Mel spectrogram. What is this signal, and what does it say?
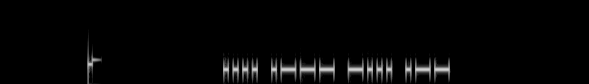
Morse code, heard as a keyed tone, about 25 wpm, 700 Hz. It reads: HJBW
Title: Four Challenging Letter-Number Combinations 25wpm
